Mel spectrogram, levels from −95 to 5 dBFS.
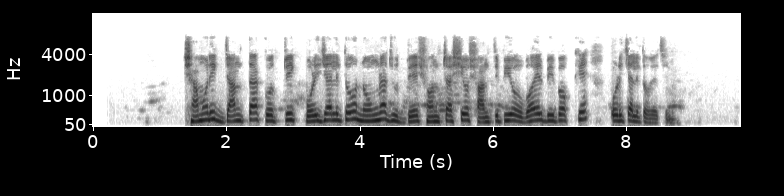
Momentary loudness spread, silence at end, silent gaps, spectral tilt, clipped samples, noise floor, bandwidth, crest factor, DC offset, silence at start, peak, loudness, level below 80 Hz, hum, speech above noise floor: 7 LU; 0.9 s; none; -8 dB/octave; under 0.1%; -72 dBFS; 7.2 kHz; 12 dB; under 0.1%; 1.4 s; -2 dBFS; -14 LUFS; -50 dBFS; none; 59 dB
